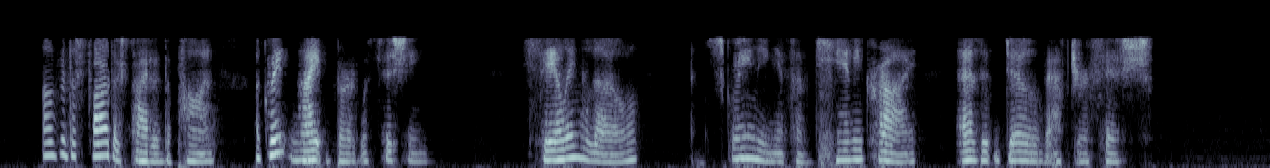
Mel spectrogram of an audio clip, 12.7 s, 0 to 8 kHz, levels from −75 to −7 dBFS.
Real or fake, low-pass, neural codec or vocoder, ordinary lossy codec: fake; 7.2 kHz; codec, 16 kHz in and 24 kHz out, 1.1 kbps, FireRedTTS-2 codec; AAC, 16 kbps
